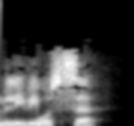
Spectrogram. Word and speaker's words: Левиоса: Формула заклятия – Вингардиум Левиоса. Во втором слове ударение на О, и звука следует сделать долгим.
